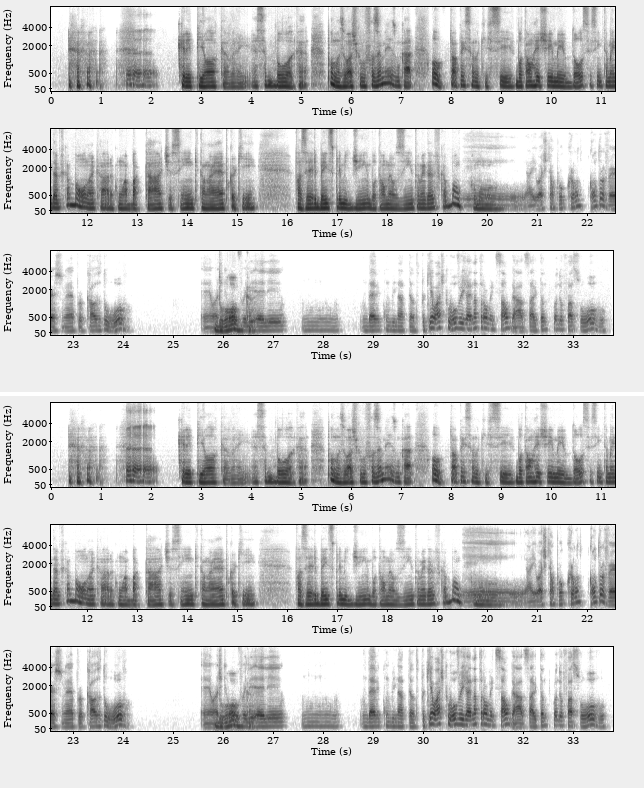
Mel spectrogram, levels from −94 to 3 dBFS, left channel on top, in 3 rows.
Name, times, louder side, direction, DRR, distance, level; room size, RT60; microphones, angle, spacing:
voice 1, 0.3-1.1 1.4-1.5 2.5-20.3 25.8-26.6, left 3 dB, 35° left, 0.3 m, -21 dB
voice 2, 1.5-2.1 19.5-24.1 25.6-27.2 27.6-28.3 28.8-33.6, right 4 dB, 75° right, 0.5 m, -29 dB
3.5 x 2.2 x 3.0 m
head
